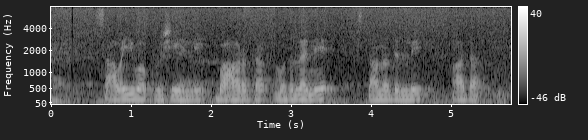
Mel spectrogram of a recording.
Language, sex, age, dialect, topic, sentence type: Kannada, male, 31-35, Central, agriculture, statement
